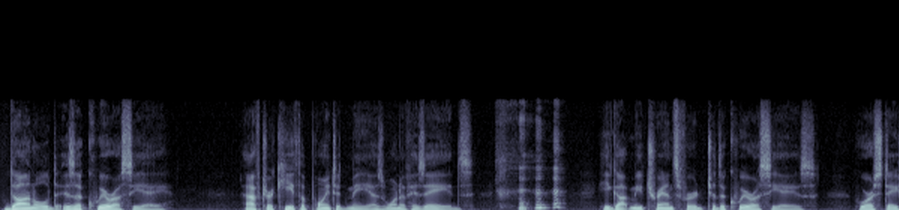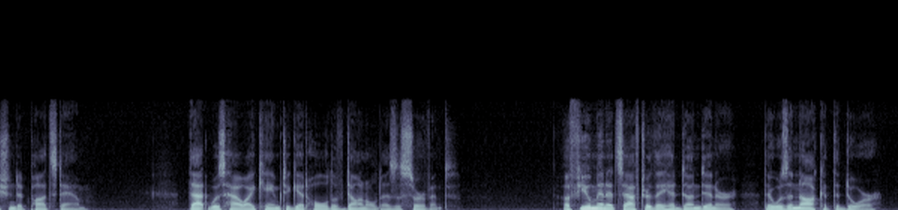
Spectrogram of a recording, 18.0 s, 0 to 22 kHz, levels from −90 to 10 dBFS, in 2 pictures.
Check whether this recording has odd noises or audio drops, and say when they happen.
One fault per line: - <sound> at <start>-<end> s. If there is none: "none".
- laugh at 4.9-5.7 s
